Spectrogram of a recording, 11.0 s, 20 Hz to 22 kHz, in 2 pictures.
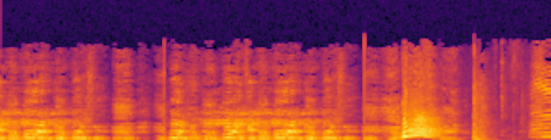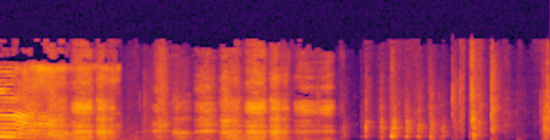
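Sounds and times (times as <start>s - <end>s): man screaming: 5.3s - 6.7s
man's long falling cry: 5.3s - 6.7s.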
